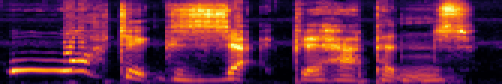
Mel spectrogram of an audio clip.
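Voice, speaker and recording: A woman voicing a wily, greedy male trickster coyote in a storybook tale, gloating and coaxing with drawn-out words. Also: sits low, wildly swooping pitch, creaky, husky, dry recording, studio quality, pitched below the performer's own voice, heavily acted. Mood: sly, coaxing. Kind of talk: storybook character voice.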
